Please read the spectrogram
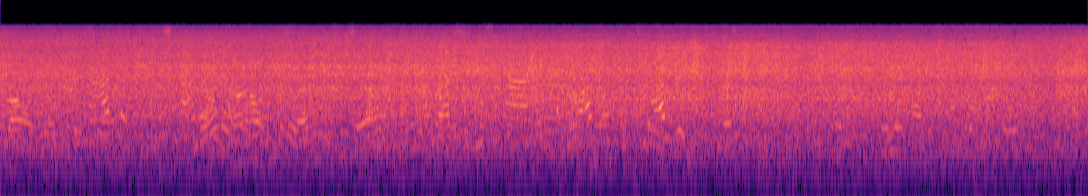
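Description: Steady rushing of the Caracol Falls, a tall waterfall plunging off a cliff into a forested valley, with indistinct voices murmuring over it.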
